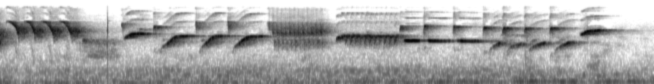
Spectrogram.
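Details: Canary in breeding condition, song used to stimulate other canaries: a varied high song of rapid trills, sweeping whistled slides and a sustained buzzy note, phrases changing every second or so.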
